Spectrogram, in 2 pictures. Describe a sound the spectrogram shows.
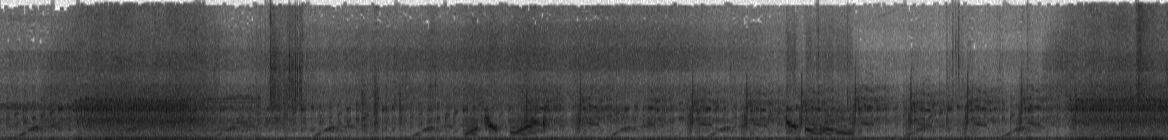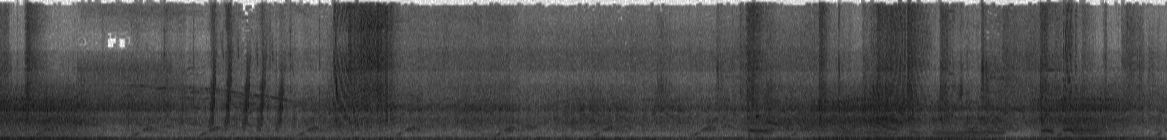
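Laser guns fire in quick, repeated zaps.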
